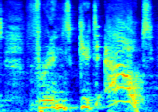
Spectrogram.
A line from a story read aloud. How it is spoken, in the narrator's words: Lander is screaming to Yenitazosis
